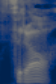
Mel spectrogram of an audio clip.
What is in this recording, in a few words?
"Fra", Norwegian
